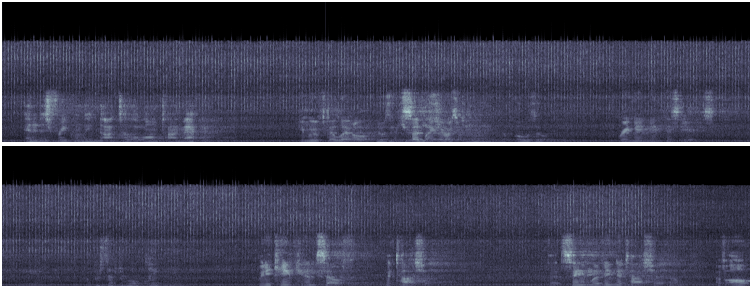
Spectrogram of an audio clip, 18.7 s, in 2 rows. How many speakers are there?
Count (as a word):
three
